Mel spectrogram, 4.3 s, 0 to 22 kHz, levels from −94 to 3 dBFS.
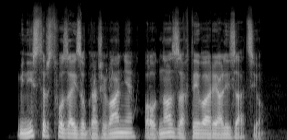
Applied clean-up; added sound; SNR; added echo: neural mask model DeepFilterNet 3.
